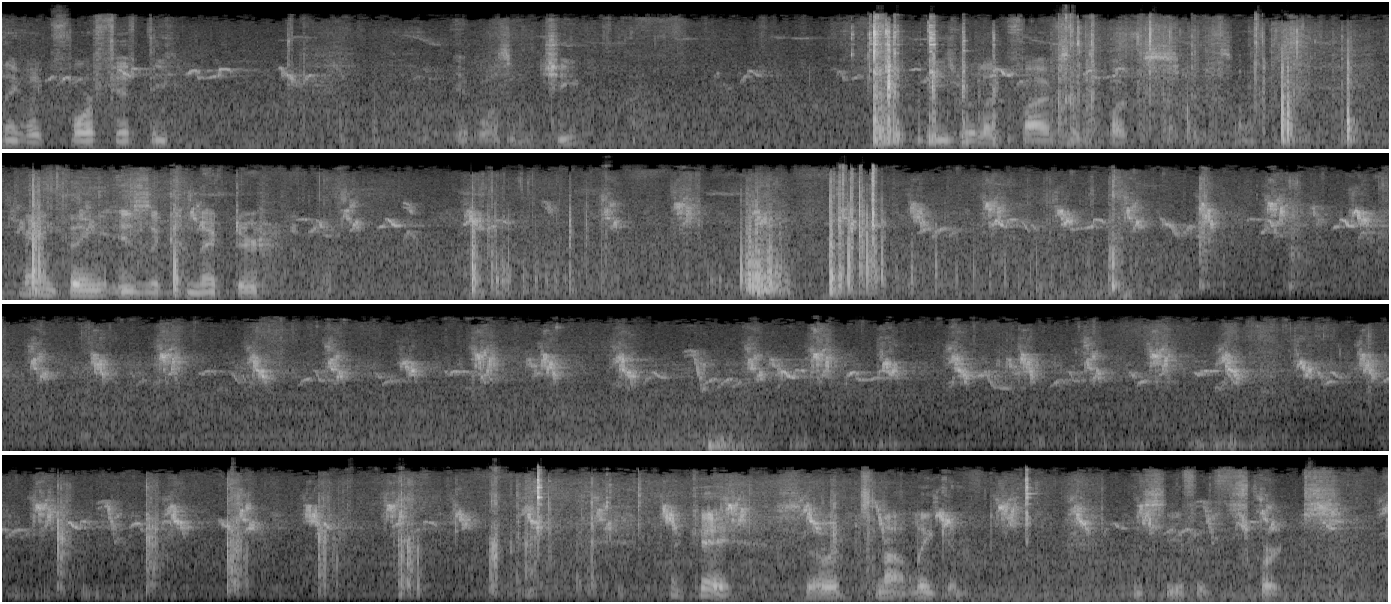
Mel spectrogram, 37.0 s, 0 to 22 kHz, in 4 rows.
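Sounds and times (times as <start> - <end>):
small bird chirping: 0.2 - 14.4, 15.1 - 36.9
sharp knocks: 12.3 - 13.4.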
